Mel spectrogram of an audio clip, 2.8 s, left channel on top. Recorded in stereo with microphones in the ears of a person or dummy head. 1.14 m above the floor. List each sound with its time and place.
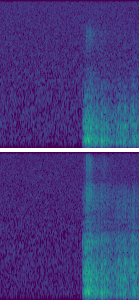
1.6 s a crack: 55° right (ahead or behind), 1.0 m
